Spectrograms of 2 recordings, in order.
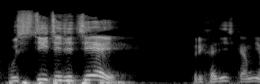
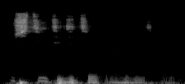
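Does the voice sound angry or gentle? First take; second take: angry; gentle. First: It is said in a harsh, angry voice. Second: It is said in a soft, velvety, gentle voice. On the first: Indignation at those keeping the children away. The speaker calls it right. "он был очень разгневан, и произносил он это" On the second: A kind, warm welcome to the children. The speaker calls it wrong. "вот так говорит ... такой вот бархатный голос"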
